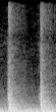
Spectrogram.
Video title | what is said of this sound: Classic car restoration | You tap on it, it's solid.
